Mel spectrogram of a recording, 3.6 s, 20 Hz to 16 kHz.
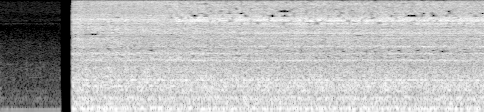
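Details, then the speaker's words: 2004 Dodge Ram 1500 4.7 L V8 after refitting a cam follower that had spat out on cylinder 4 exhaust (suspected collapsed lifter): catches and settles to a steady, even idle, no tick, vacuum steady near 16 inHg. Normal idle. "it's running much better i just threw the valve cover back on"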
